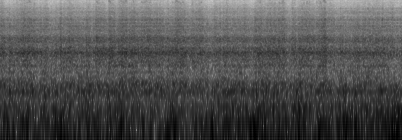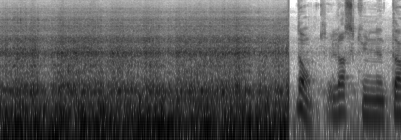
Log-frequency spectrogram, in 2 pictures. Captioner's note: sound of strong wind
